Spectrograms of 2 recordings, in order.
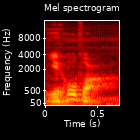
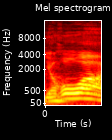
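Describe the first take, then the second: First: The name is said as 'Ye-ho-va'. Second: The name is said as 'Yeo-ho-wa'. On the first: This follows the Hebrew pronunciation of the name. "히브리어 발음이 예호바입니다" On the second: This is the usual Korean rendering of the name. "한글은 여호와 하는데요"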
